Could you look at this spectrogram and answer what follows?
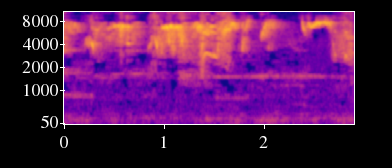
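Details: Blue-crowned hanging parrot decoy, calling tirelessly day and night, makes sharp high squeaks and trills in short bursts separated by small gaps, over a faint steady tone.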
